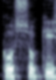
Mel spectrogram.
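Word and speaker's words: Nkosi: एक व्हाइट लोगों ने कौन सा गाया, ये पढ़ना, एन इसको साइलेंट करना है, कोसोकी सुकीली अफ्रीका।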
